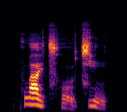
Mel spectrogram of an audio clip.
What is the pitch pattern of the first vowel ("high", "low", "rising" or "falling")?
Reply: falling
